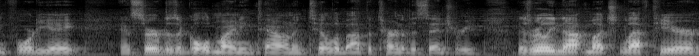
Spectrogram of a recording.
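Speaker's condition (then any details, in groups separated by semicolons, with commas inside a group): No condition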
